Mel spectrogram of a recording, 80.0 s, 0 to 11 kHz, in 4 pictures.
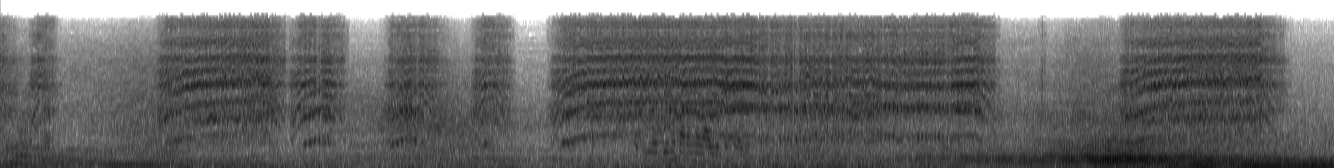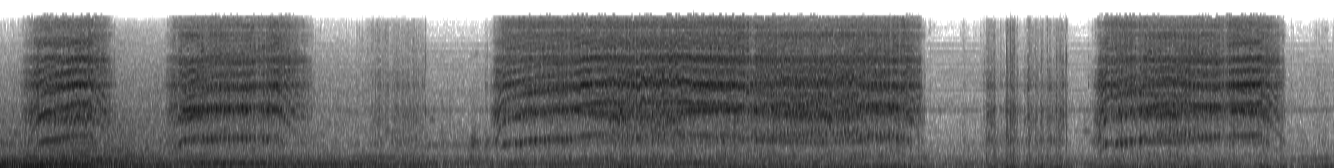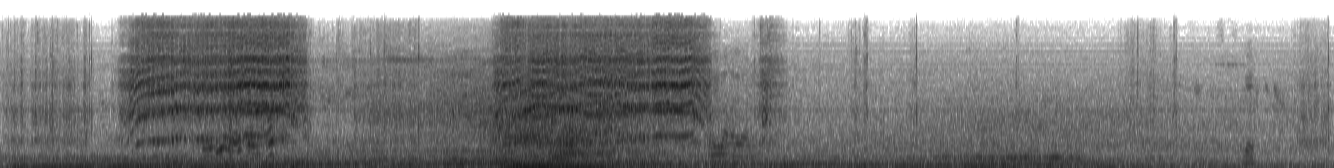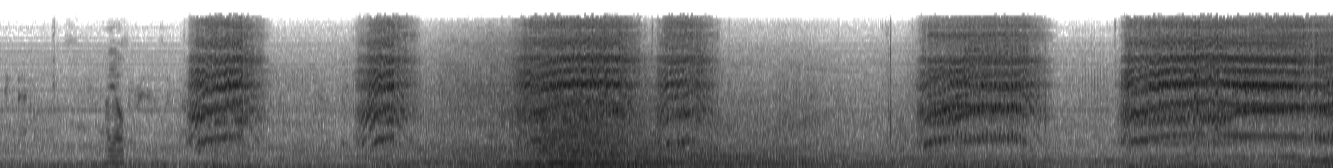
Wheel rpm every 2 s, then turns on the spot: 30, 100, 60, 40, 120, 160, 160, 50, 100, 100, 70, 100, 30, 30, 150, 160, 130, 20, 110, 80, 30, 130, 40, 50, 160, 50, 0, 0, 10, 20, 10, 50, 20, 30, 110, 20, 10, 100, 80, 160.
14-16 20-22 24-26 34-36 38-40 44-46 50-52 58-60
